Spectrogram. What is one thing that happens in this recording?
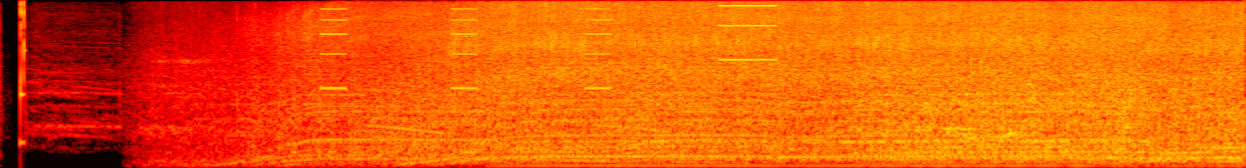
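Many car engines rumble and rev loudly, rising as the cars pull away.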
